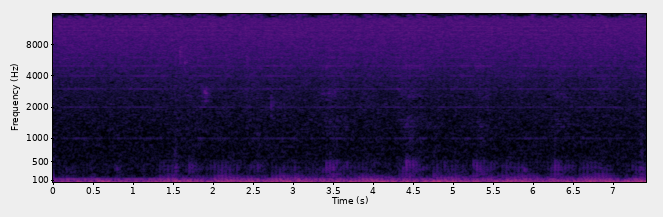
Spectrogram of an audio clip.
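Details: A pregnant long-haired tabby named Gaia is stroked in the evening, giving a soft, even low purr with faint breathing pulses under quiet room hiss.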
